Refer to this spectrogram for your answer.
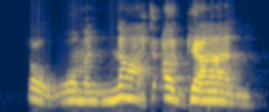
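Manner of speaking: growling. A man answers a woman urging him to get up, growled. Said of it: "Ben growled".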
